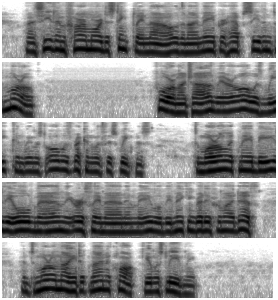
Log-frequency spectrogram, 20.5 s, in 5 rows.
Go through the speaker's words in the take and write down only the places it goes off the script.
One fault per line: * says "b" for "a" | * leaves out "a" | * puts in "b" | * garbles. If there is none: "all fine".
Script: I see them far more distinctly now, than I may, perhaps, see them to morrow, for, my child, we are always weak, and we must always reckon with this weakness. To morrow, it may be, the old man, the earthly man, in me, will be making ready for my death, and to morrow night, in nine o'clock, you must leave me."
* says "at" for "in"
